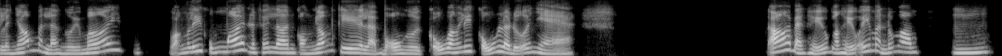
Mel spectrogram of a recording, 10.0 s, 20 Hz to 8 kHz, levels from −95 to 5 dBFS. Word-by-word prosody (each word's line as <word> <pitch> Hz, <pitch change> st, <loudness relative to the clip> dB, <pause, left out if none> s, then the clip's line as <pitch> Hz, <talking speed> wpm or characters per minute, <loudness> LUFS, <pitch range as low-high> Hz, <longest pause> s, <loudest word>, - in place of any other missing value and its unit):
là 180 Hz, 0 st, -3 dB
nhóm 220 Hz, -, 0 dB
mình 300 Hz, -, -5 dB
là 180 Hz, -2 st, 0 dB
người 170 Hz, -1 st, -3 dB
mới, 275 Hz, -, 0 dB, 0.4 s
quản 215 Hz, -, -3 dB
lý 270 Hz, +6 st, +1 dB
cũng 245 Hz, -2 st, -6 dB
mới 310 Hz, +6 st, +3 dB
nên 225 Hz, -, -4 dB
phải 235 Hz, -, -3 dB
lên, 220 Hz, -3 st, +2 dB
còn 175 Hz, -1 st, -4 dB
nhóm 240 Hz, +7 st, +1 dB
kia 220 Hz, -4 st, +3 dB
là 175 Hz, -, +2 dB
bộ 175 Hz, -2 st, 0 dB
người 175 Hz, -2 st, -2 dB
cũ, 180 Hz, -, +1 dB
quản 230 Hz, -1 st, +3 dB
lý 285 Hz, +4 st, -2 dB
cũ 280 Hz, -3 st, 0 dB
là 235 Hz, -6 st, +4 dB
được 165 Hz, -2 st, 0 dB
ở -, -, 0 dB
nhà. 175 Hz, -, -1 dB, 1.9 s
Đó, 335 Hz, -, +7 dB
bạn 200 Hz, -, +2 dB
hiểu 200 Hz, +2 st, 0 dB
bạn 205 Hz, -3 st, -1 dB
hiểu 195 Hz, -1 st, +1 dB
ý 275 Hz, -, 0 dB
mình, 265 Hz, -11 st, -2 dB
đúng 235 Hz, +5 st, -5 dB
hông? 250 Hz, -2 st, +1 dB, 0.3 s
Ừm. 215 Hz, +3 st, 0 dB
220 Hz, 220 wpm, -23 LUFS, 185-250 Hz, 1.9 s, Đó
